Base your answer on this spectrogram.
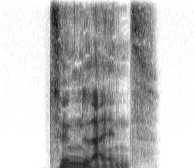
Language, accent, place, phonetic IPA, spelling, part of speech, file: German, Germany, Berlin, [ˈt͡sʏŋlaɪ̯ns], Züngleins, noun, De-Züngleins.ogg
- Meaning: genitive singular of Zünglein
